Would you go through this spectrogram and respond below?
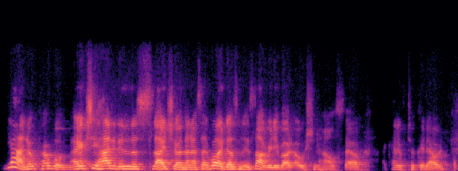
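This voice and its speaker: A woman's voice: medium pitch, fast talker, lo-fi sound. A woman with a German accent, a marine scientist giving a chatty online talk with many fillers and asides. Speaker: marine biologist guest speaker.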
